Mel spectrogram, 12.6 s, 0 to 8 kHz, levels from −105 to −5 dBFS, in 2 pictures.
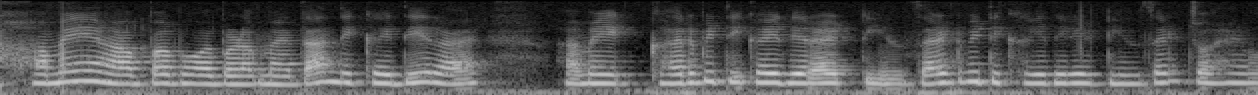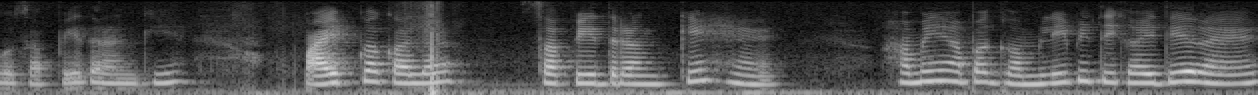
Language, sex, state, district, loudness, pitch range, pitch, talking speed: Hindi, female, Bihar, Jahanabad, -32 LUFS, 245-280 Hz, 260 Hz, 235 wpm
